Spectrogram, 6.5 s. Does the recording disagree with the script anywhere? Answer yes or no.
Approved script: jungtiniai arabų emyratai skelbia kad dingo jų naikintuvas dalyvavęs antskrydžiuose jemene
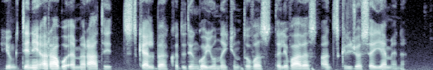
no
